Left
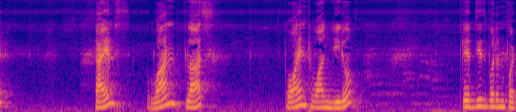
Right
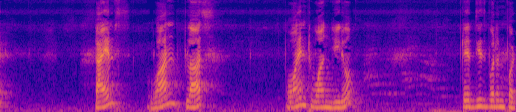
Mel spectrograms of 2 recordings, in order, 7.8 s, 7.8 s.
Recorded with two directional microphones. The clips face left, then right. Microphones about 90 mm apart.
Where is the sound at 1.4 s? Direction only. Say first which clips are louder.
Left 3 dB; 5° left (ahead or behind).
